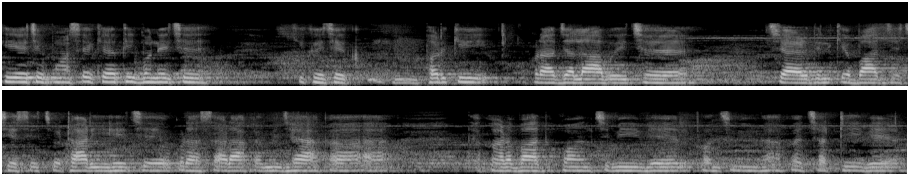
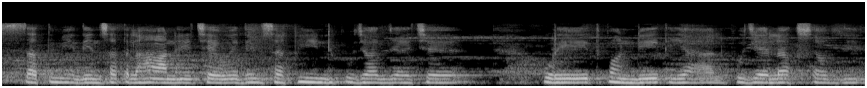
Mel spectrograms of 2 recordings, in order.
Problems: background sounds at intervals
